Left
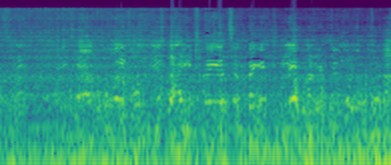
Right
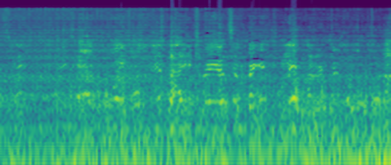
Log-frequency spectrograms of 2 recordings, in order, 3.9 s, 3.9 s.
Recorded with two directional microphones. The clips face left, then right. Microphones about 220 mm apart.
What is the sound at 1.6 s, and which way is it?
Speech, 10° right (ahead or behind).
